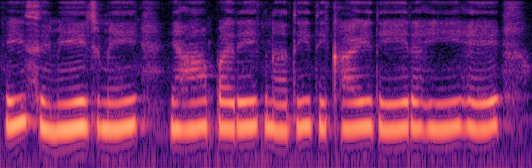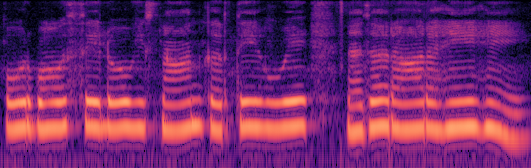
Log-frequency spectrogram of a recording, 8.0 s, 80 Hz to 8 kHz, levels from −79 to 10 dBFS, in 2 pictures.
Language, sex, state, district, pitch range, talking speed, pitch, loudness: Hindi, female, Rajasthan, Jaipur, 235-250 Hz, 165 wpm, 245 Hz, -14 LUFS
